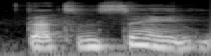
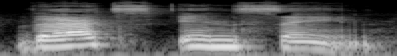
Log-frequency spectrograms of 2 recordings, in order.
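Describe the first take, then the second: First: Said in the usual way. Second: "that's insane" slowly drawn out, each word weighted; emphatic disbelief. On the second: Real, not acted. Vlogger judging a careless excuse, "that's insane" slow and emphatic. Stressing how absurd the reply is.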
